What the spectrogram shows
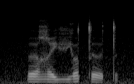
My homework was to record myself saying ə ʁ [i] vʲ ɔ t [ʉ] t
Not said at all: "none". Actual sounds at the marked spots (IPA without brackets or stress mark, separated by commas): e, ə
